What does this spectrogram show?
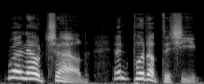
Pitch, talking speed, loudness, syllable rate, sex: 190 Hz, 235 wpm, -16 LUFS, 4.7 syllables/s, male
